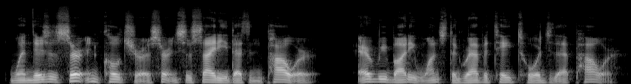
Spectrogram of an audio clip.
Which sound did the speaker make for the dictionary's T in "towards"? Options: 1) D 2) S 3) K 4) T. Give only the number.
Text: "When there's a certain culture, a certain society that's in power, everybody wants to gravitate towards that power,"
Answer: 4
